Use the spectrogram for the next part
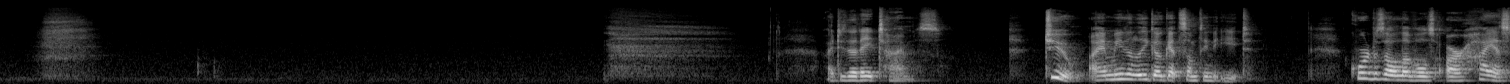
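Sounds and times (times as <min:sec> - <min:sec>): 
steady low hiss: 0:00.0 - 0:15.1
slow deep breathing in a morning breathing exercise: 0:00.4 - 0:01.1, 0:06.0 - 0:08.2, 0:13.1 - 0:13.5
speech: 0:08.3 - 0:09.5, 0:10.5 - 0:12.6, 0:13.6 - 0:15.1.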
